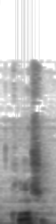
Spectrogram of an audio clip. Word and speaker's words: Colossae: And if you read this letter that he wrote to the Colossians, um, I don't know, I'm not sure if I'm going to pronounce this right. Colossae? Colossae? Yeah, Colossae. So Paul writes this letter to them,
